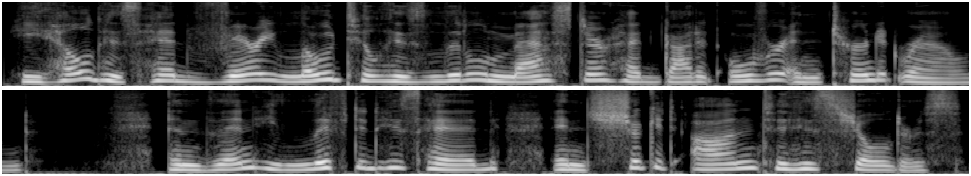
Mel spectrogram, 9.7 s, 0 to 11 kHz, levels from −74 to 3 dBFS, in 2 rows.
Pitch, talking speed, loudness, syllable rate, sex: 205 Hz, 190 wpm, -17 LUFS, 4.4 syllables/s, female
